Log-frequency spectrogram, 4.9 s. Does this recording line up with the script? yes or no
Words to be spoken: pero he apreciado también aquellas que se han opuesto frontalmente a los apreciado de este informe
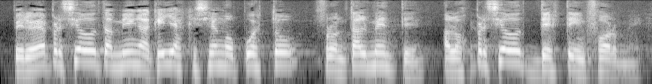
yes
